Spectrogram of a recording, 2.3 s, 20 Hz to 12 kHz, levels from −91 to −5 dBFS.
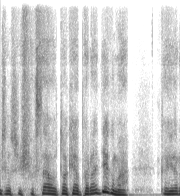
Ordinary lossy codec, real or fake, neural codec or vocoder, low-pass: Opus, 16 kbps; fake; vocoder, 48 kHz, 128 mel bands, Vocos; 10.8 kHz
